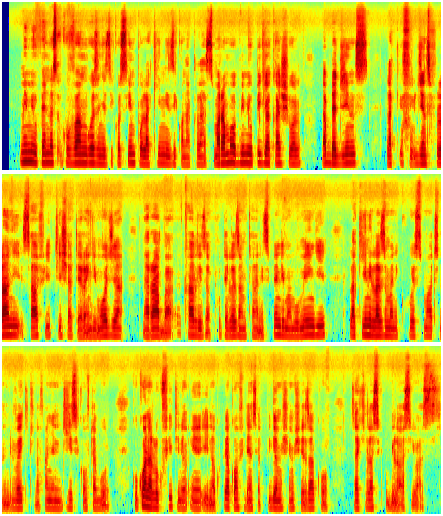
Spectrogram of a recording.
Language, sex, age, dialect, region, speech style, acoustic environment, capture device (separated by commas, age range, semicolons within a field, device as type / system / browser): Swahili, male, 18-24, Kenya - Nairobi Sheng-influenced, Kenya, relaxed, silence, desktop / Linux / Chrome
